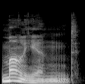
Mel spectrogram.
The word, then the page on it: mullioned: British English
